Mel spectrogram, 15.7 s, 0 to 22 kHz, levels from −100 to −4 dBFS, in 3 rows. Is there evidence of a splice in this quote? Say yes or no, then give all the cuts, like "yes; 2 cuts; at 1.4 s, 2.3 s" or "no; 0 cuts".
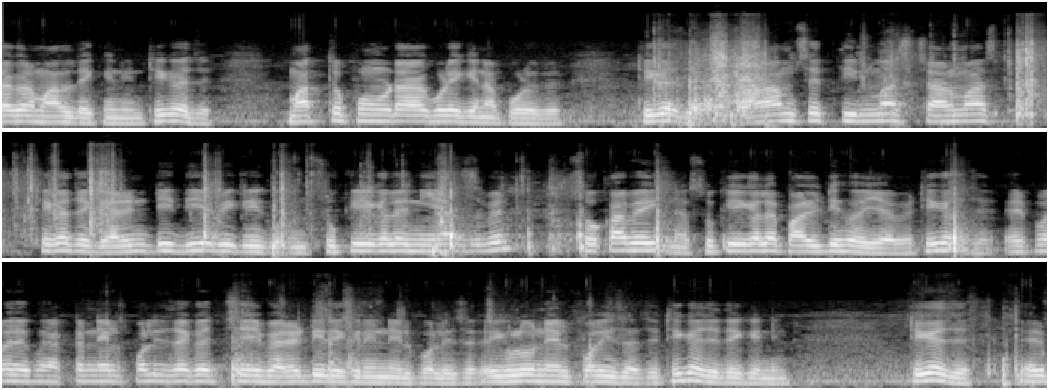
no; 0 cuts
